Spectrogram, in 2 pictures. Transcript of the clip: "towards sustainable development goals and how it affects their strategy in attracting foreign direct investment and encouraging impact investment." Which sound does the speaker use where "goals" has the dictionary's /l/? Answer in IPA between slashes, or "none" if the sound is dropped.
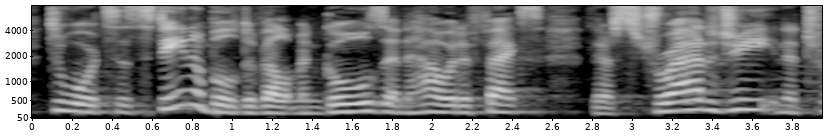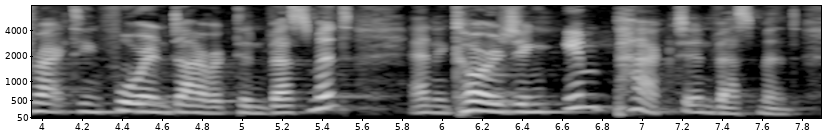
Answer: /l/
